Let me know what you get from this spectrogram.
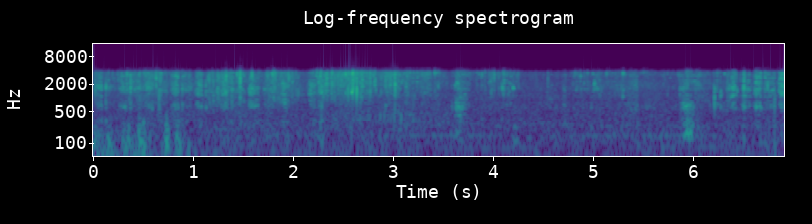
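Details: Staffordshire Bull Terrier, a female dog, cooling herself in a puddle on a very hot day; rapid breathy panting bursts with splashing and sloshing water throughout.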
